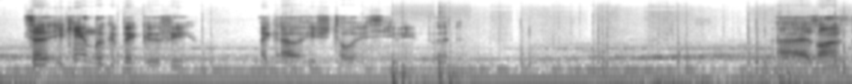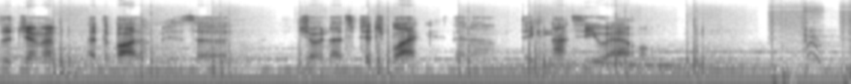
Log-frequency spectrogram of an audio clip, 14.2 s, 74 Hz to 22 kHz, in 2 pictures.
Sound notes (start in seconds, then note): 3.2 footsteps on wood getting louder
